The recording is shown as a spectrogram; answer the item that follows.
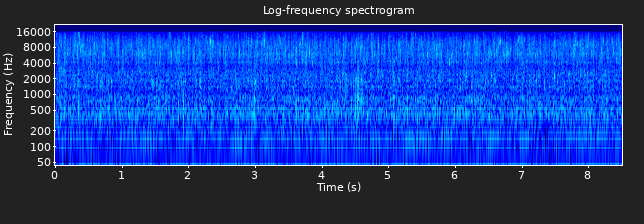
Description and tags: Water Boil(loop)
Boiling water on stove. LOOPABLE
